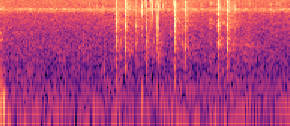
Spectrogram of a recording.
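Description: Quiet typing on a computer keyboard while entering order details in accounting software: a run of light, irregular key clicks, faint and close, with no voices.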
